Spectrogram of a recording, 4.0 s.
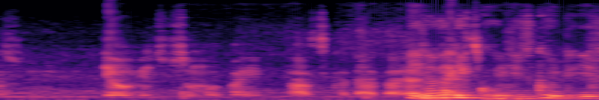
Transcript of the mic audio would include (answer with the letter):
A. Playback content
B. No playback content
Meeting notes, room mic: A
